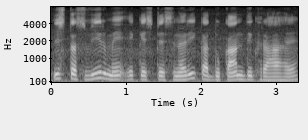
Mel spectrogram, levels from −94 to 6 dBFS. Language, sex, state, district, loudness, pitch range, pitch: Hindi, male, Jharkhand, Ranchi, -19 LUFS, 145-165 Hz, 155 Hz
